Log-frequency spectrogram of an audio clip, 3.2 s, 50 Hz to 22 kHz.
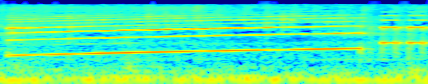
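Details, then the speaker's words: Defibrillator charged at 50 joules into a test load during a paramedic exam test, then disarmed: rising electronic tone followed by short repeated beeps. "I'll begin charging always a shock I'll now demonstrate how to disarm a charge so I press the send button"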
